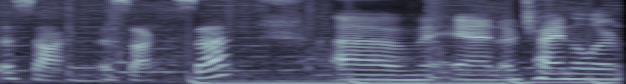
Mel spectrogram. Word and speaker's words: Asakusa: of asaksa in English you would maybe say asakusa but in Japanese it's asak asakusa and I'm trying to learn my better Japanese pronunciation so I'll try and share hopefully the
